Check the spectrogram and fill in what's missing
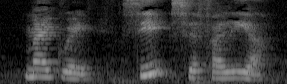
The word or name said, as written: migraine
